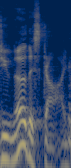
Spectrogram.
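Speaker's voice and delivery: ordinary talk, nothing marked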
